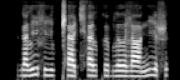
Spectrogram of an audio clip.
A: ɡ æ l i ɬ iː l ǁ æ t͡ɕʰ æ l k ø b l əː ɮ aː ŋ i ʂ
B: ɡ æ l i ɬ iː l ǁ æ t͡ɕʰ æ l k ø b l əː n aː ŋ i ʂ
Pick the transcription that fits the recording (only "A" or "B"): A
